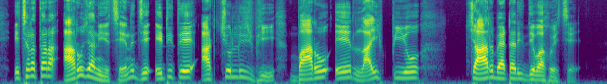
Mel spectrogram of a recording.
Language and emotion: Bengali, neutral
